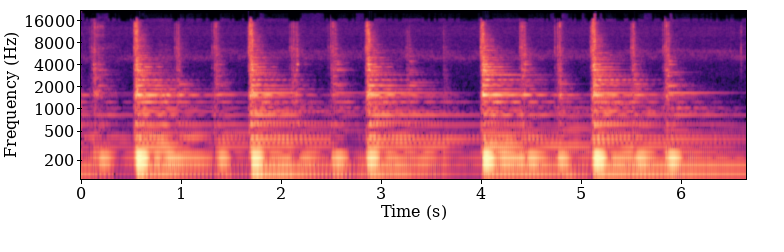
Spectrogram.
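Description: Acoustic guitar strummed in repeated strokes, each chord ringing out before the next, in an even, slightly irregular rhythm with no voice.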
